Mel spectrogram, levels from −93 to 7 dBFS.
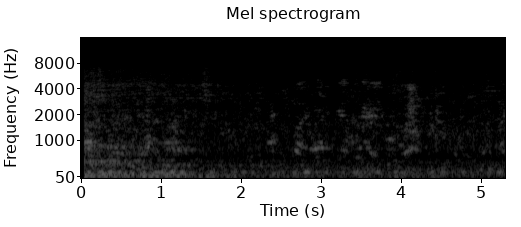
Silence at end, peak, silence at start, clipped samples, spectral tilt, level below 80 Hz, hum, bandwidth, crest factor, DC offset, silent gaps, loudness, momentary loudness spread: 0 s; -48 dBFS; 0.05 s; under 0.1%; -3.5 dB/octave; -74 dBFS; none; 7.6 kHz; 18 dB; under 0.1%; none; -65 LUFS; 7 LU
